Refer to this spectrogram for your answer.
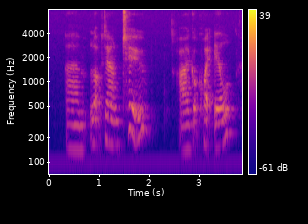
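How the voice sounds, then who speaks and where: Talking very slowly with an English accent, a woman's fairly low voice comes through with audible room echo and noticeable background noise. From England. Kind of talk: casual vlog chat. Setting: small home studio in garden. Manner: rambling, hesitant with many ums.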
